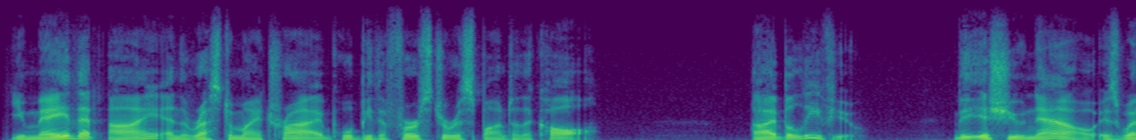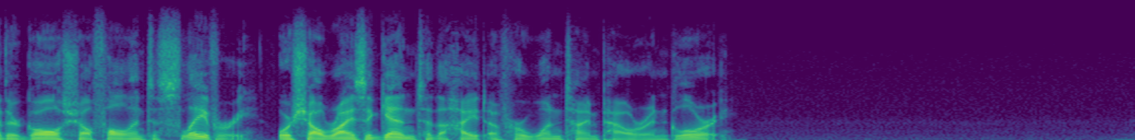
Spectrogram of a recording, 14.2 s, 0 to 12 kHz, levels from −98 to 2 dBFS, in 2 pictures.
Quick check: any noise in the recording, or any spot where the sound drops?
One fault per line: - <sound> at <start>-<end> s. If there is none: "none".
none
